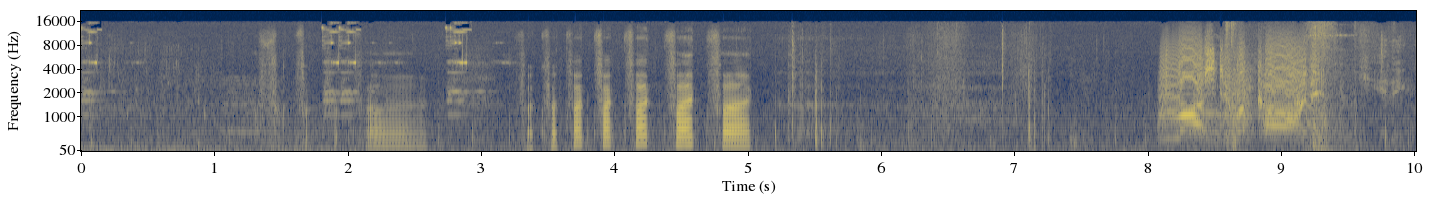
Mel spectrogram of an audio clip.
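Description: Footsteps run quickly across wooden boards.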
